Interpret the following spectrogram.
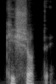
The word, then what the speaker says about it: Quixote: mancha and you'll see Don Quixote written with a letter X here in older Spanish it would have been pronounced he shot he shot there but that X became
